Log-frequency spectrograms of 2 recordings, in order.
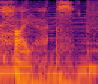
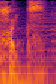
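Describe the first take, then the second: First: The name is said with two vowels, 'hi' then 'acks'. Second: The name is said with a single long 'i' vowel. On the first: The speaker calls it wrong. "or hi-acks" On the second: The speaker calls it right. "It's hikes"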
